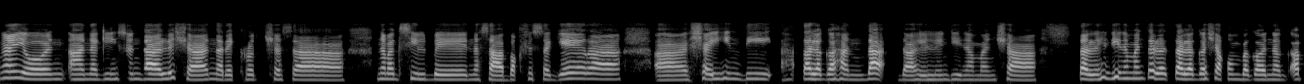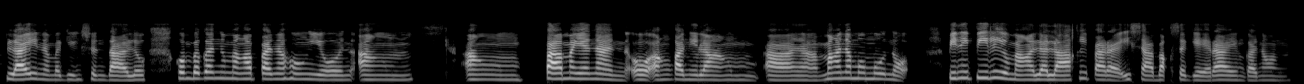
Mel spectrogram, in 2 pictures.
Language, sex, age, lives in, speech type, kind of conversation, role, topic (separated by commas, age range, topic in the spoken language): Filipino, female, 35-39, Philippines, conversation, unstructured, none, Anong mga katangian ang hinahanap mo sa isang magandang pelikula?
